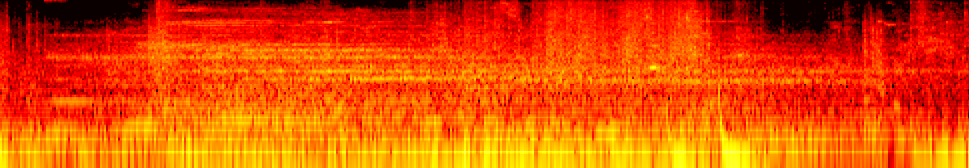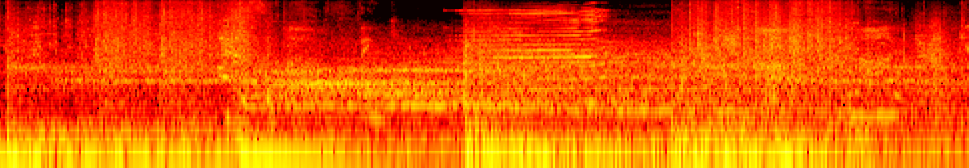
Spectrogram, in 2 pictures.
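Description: Objects clatter as drawers and shelves are searched.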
